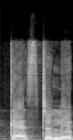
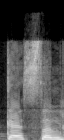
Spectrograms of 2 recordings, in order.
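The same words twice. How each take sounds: First: कैस्टले with the t sounded and a final "lay"; common mispronunciation. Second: कैसल with silent t, ending in plain "sul"; correct pronunciation. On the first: Teacher quoting how many learners misread it, common mispronunciation. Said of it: "बहुत सारे लोग इसे कैस्टले पढ़ते हैं". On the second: Teacher correcting a common misreading for learners, correct pronunciation. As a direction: correct it to two-syllable कैसल, no t. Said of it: "इसकी sound क्या आती है". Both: Shown as a demonstration.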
